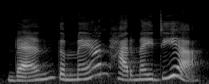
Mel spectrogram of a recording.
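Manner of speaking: usual speaking voice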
